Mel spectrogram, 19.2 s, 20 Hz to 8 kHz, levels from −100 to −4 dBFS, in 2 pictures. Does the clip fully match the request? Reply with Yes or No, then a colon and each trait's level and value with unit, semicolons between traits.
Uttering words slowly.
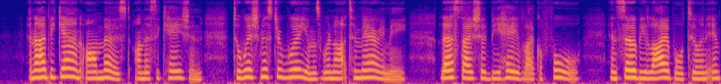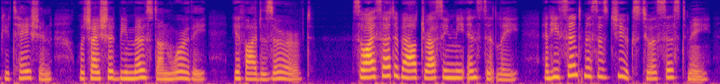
No: average, 170 wpm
